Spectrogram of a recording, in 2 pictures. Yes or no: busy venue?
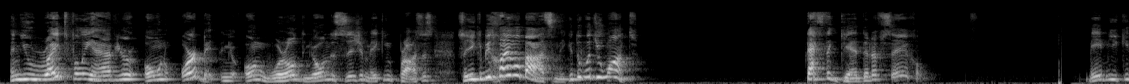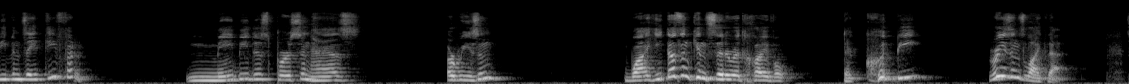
no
